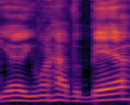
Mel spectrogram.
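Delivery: put-on Boston accent. The speaker imitates somebody offering him a beer; Boston accent. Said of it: "There's nothing worse than a Boston accent".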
